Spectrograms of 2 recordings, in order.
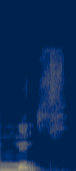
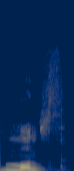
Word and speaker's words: month: okay so a month a little bit difficult to pronounce a month a month your tongue has to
